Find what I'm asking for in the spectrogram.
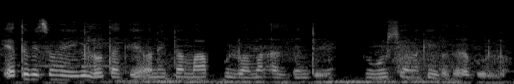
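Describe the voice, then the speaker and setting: A woman's voice: on the low side, expressive, fairly quick, gravelly. A woman with a Bangladeshi accent chatting confidingly on a phone call, rambling and often checking that her friend follows. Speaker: caller telling a friend a personal story. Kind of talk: casual confiding phone chat. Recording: phone call recording, faint noise.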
